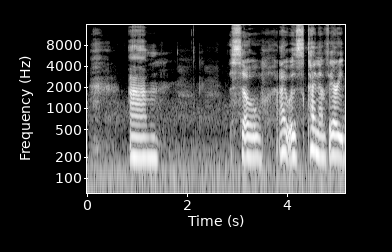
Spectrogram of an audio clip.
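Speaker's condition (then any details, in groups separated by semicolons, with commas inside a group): Mild cerebral palsy; mild, can walk and talk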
